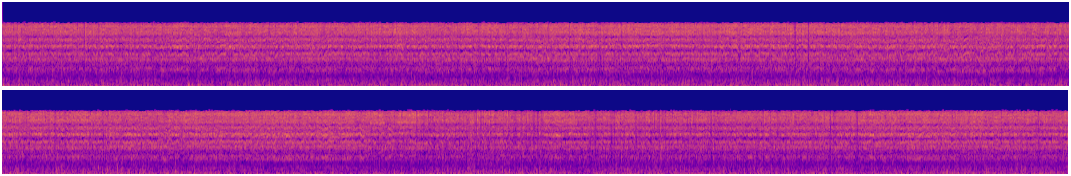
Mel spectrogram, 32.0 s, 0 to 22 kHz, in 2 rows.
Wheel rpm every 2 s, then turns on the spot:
230, 220, 220, 230, 230, 230, 230, 210, 220, 210, 220, 230, 230, 230, 230, 210.
none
